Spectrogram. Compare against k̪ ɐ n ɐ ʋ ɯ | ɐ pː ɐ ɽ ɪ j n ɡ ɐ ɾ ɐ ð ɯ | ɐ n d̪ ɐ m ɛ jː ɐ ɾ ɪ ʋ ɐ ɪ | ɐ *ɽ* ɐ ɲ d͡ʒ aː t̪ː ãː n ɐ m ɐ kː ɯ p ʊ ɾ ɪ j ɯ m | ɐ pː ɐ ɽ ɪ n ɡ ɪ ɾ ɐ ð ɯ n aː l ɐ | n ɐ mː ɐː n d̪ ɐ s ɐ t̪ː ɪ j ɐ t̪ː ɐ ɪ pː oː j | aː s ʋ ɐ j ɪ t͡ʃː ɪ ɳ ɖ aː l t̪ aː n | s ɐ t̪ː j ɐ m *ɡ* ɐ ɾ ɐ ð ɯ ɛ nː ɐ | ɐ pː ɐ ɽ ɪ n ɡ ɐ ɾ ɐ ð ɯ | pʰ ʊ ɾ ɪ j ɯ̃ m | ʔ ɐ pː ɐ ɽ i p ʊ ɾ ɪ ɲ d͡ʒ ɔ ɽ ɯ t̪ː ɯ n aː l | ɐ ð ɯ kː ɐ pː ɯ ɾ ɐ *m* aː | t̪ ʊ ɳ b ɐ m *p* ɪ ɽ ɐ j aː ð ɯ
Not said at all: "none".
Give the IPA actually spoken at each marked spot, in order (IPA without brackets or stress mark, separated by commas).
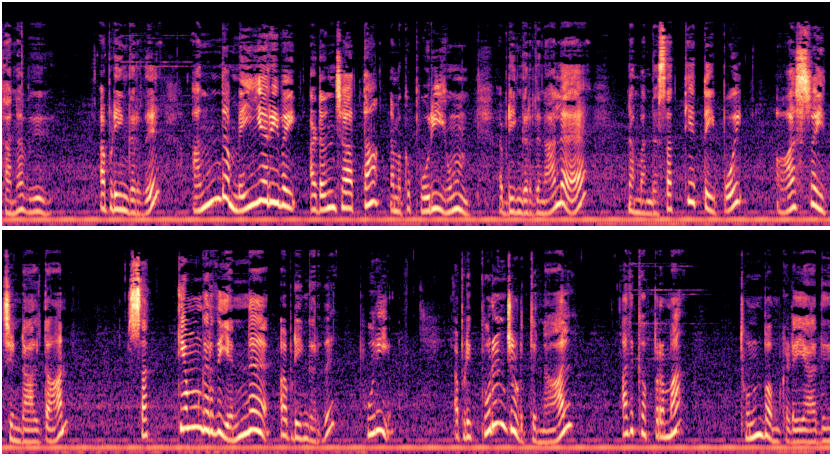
ɽ, ɡ, m, k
